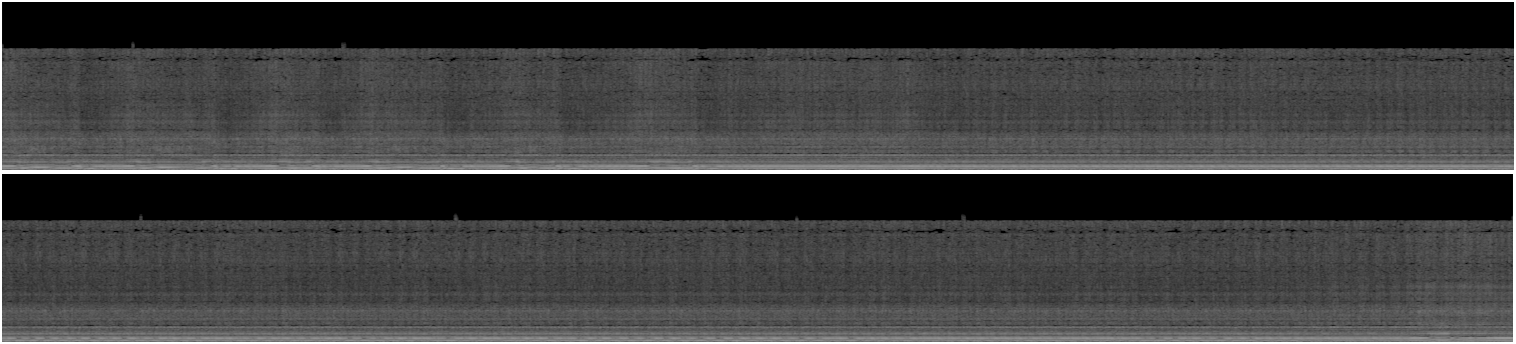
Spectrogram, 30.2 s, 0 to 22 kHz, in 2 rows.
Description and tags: broken pc cooler 01
My broken pc-cooler (not longer in use)
computer, cooler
